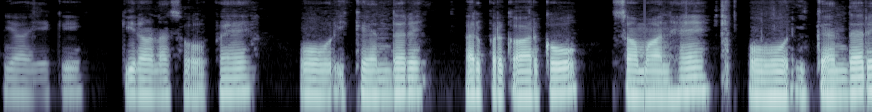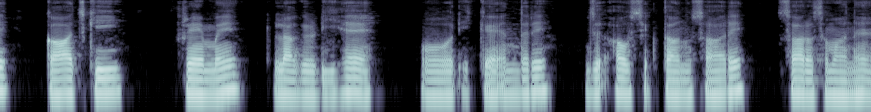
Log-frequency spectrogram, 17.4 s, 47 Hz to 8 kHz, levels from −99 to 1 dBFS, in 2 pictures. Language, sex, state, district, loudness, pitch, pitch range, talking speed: Rajasthani, male, Rajasthan, Churu, -21 LUFS, 110 Hz, 105-115 Hz, 85 wpm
